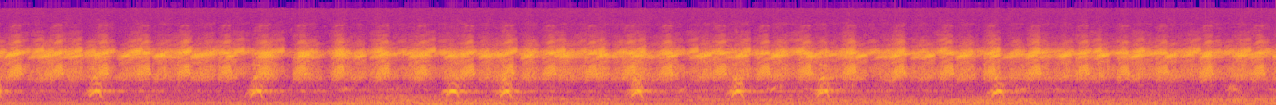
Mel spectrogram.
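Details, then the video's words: Rice-paddy frogs at night as summer begins, before planting, in a dense chorus of quick repeated croaks, punctuated by louder single croaks every second or so, under open night air. "초 여름 개구리 울음소리/ 논에서 들리는 개구리 소리"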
